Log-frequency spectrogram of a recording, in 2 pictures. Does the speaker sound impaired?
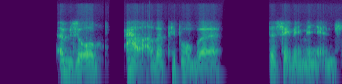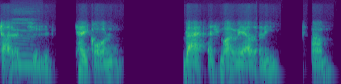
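Yes: cerebral palsy; born two months premature.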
